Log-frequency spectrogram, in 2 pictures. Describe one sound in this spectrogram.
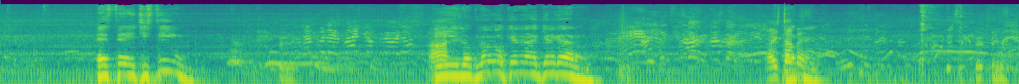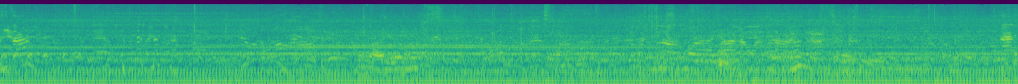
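A crowd of men chatters outdoors in the background.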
